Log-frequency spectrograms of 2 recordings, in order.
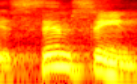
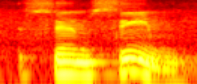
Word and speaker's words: simsim: Sesame seed, simsin. Boy, you are reading my mind. Okay, simsin. Hold on. Oh, S-I... Oh, I remember how to spell it. Simsin, right? Simsim. Simsim. Simsim. It seems so simple. Okay. All right, good. I'm saying it good.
